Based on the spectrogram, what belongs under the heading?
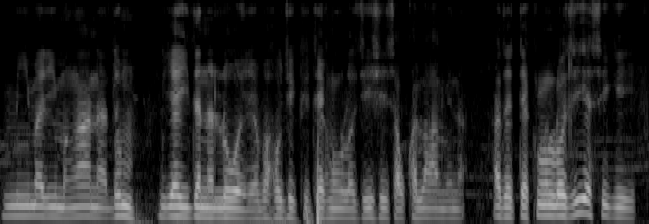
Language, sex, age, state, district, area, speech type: Manipuri, male, 18-30, Manipur, Tengnoupal, urban, spontaneous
